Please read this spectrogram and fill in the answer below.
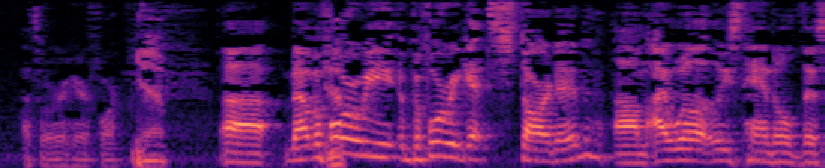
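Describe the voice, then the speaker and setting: A man with an American accent talks at a fairly quick pace, his somewhat breathy voice making very wide pitch swings. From New Jersey. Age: 20s. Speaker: podcast host. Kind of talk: casual chat.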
